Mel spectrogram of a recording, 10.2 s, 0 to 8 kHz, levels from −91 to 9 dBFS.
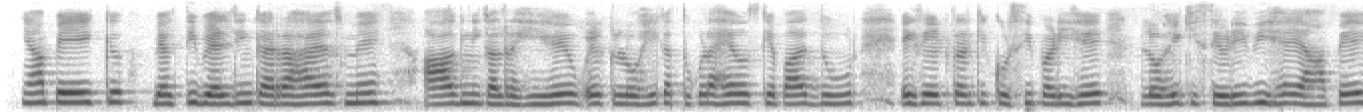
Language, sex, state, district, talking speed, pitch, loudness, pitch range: Hindi, female, Maharashtra, Dhule, 205 wpm, 240 Hz, -31 LUFS, 230-255 Hz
